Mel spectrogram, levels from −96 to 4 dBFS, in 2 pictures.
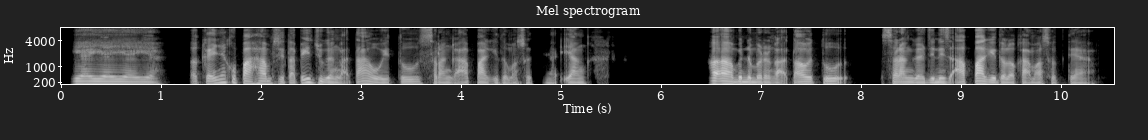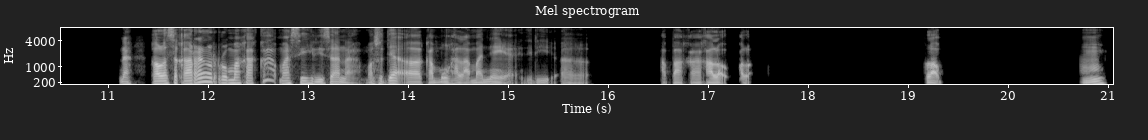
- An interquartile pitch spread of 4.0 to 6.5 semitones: Yes, average, 5.1 semitones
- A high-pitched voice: No, low, 110 Hz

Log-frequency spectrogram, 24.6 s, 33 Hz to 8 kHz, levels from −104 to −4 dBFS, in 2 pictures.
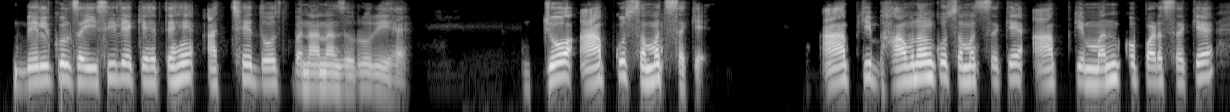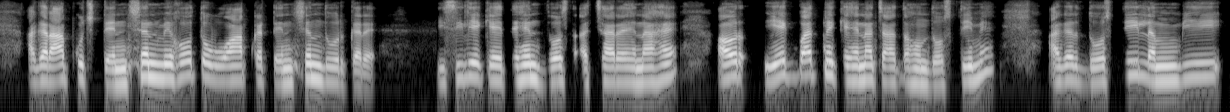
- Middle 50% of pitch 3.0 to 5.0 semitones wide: Yes, average, 3.3 semitones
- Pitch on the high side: No, medium, 155 Hz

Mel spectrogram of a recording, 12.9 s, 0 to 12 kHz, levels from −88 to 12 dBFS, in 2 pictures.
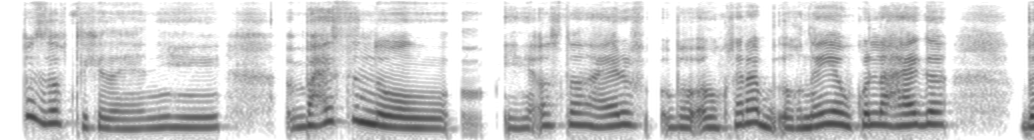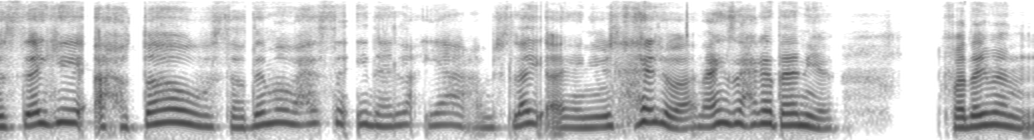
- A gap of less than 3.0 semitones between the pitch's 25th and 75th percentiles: No, average, 4.2 semitones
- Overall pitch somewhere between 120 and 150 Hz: No, very high, 250 Hz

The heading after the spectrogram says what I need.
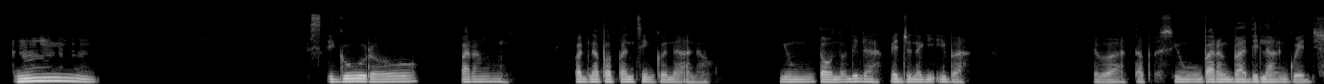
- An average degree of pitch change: No, narrow, 2.3 semitones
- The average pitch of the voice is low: Yes, low, 115 Hz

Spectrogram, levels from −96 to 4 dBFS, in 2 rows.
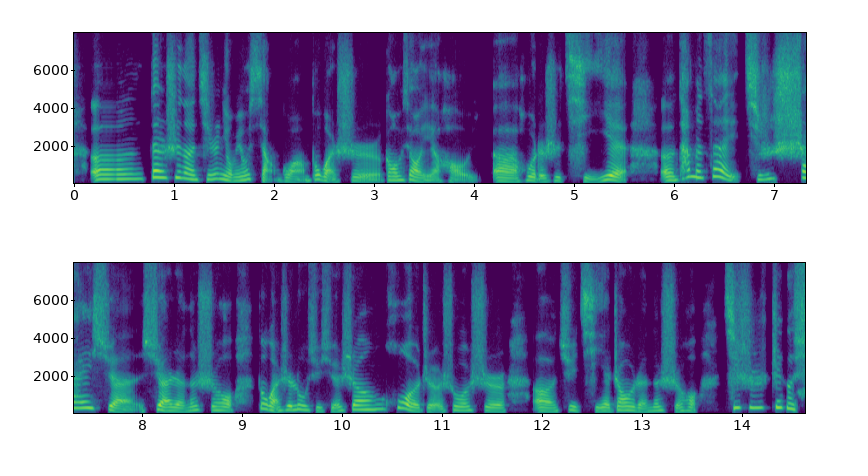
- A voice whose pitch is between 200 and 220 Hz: Yes, high, 205 Hz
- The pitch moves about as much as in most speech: No, wide, 7.1 semitones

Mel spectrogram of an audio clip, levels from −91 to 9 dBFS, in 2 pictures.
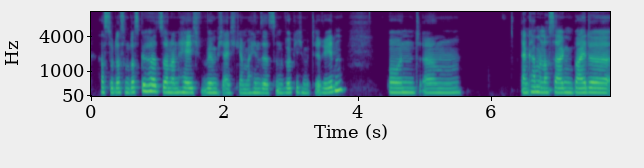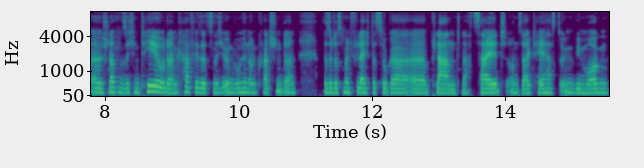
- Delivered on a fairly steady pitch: Yes, narrow, 1.4 semitones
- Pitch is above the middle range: No, medium, 175 Hz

